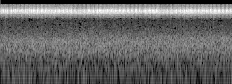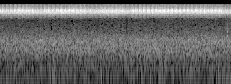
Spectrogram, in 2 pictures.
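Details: Continuous high-pitched chirping from crickets, males rubbing toothed wing edges together, blends into a constant shimmering buzz with subtle rapid pulses and no pauses, nothing else audible.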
